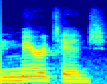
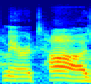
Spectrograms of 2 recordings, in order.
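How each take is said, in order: First: The word rhymes with 'heritage'. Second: The word does not rhyme with 'heritage'. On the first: The speaker calls it right. "which rhymes with heritage" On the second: The speaker calls it wrong. "not Meritage"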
